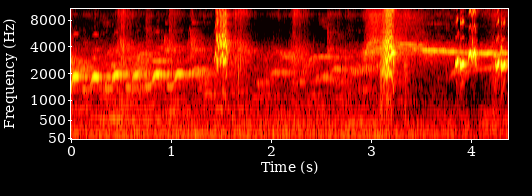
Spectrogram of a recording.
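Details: Oriental magpie-robin, a fighter bird in agitated fighting mood: a short series of thin whistled notes stepping upward, then sharp bright chirps and a high sustained whistle, with quiet gaps between.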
